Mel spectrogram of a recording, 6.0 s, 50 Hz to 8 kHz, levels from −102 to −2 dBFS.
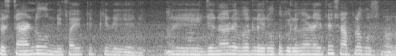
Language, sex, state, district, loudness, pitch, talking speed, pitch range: Telugu, female, Telangana, Karimnagar, -16 LUFS, 165 Hz, 130 wpm, 155-170 Hz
